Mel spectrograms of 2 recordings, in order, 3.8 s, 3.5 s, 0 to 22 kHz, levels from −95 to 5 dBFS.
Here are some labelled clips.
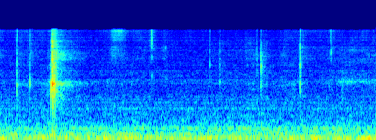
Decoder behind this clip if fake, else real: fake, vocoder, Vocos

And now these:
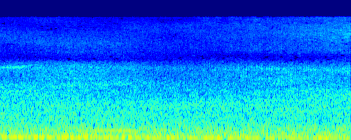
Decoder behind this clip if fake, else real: real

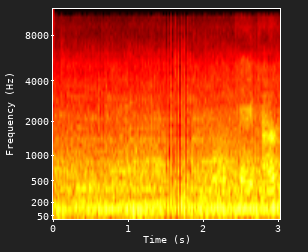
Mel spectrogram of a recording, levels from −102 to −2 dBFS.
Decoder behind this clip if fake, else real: fake, codec, SNAC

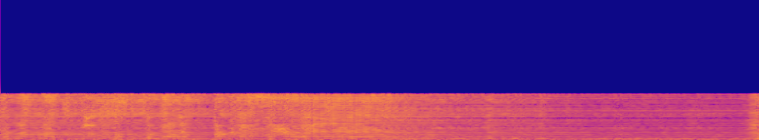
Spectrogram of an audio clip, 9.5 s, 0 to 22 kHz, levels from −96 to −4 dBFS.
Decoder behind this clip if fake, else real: fake, vocoder, HiFi-GAN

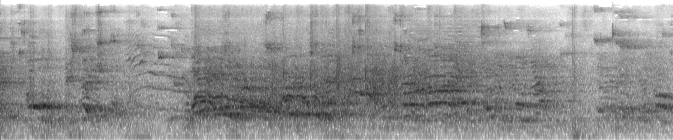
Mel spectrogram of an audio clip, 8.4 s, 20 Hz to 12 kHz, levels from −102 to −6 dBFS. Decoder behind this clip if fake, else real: real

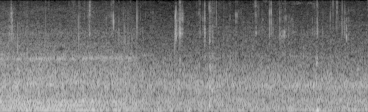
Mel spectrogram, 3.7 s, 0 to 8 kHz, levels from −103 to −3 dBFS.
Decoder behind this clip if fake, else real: real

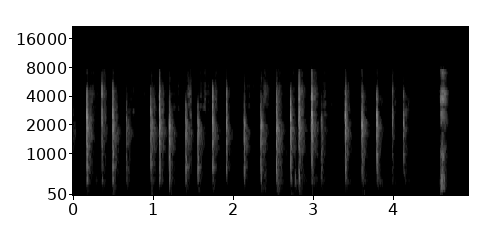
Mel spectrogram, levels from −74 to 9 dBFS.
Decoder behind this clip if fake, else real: real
